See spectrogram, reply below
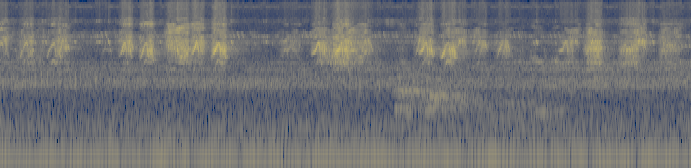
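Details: Common myna flock catching grasshoppers, giving short clusters of sharp, high chirrups roughly every half second to a second, with a low constant hum underneath.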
